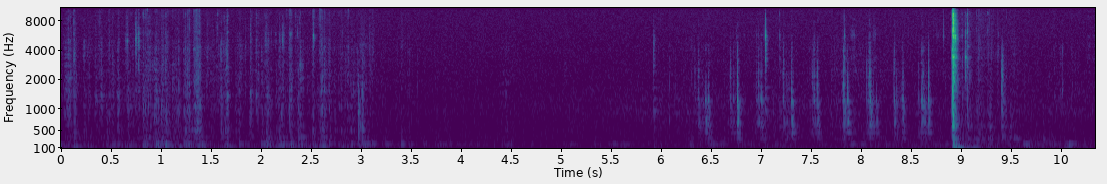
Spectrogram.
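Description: Faint scratching and patter of mice moving over the dirt and around a wooden guillotine mouse trap, then a quick run of small clicks and one sharp snap near the end.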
